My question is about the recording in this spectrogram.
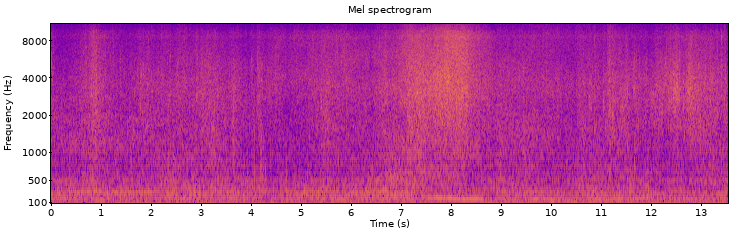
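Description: Jet ski engine running at low, varying throttle, its pitch drifting up and down, with wind buffeting the microphone and water splashing around the hull; a louder rush of spray and wind comes about halfway through.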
